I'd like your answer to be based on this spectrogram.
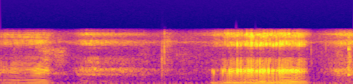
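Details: Loud, rough, rattling snores on breathing in with a quieter breath between, from a sleeping man; ordinary heavy snoring.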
